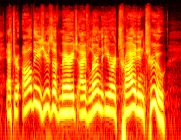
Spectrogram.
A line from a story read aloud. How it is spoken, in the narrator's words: she said in a louder voice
